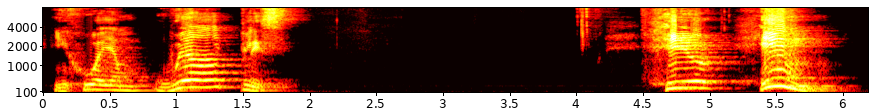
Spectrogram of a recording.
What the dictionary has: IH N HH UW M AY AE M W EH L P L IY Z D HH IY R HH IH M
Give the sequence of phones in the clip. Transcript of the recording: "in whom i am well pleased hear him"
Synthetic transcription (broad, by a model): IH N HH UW AY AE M W EH L P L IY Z HH IY R HH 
